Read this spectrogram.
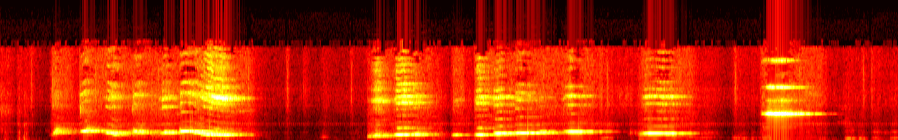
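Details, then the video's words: Happy pet grey parrot whistling indoors: a run of gliding, wavering whistles, one long phrase climbing steadily upward, then shorter steady notes with brief pauses. "Graupapagei "Paco" pfeift, macht Geräusche und sagt "Hallo" // "Paco" whistling, saying "Hello""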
